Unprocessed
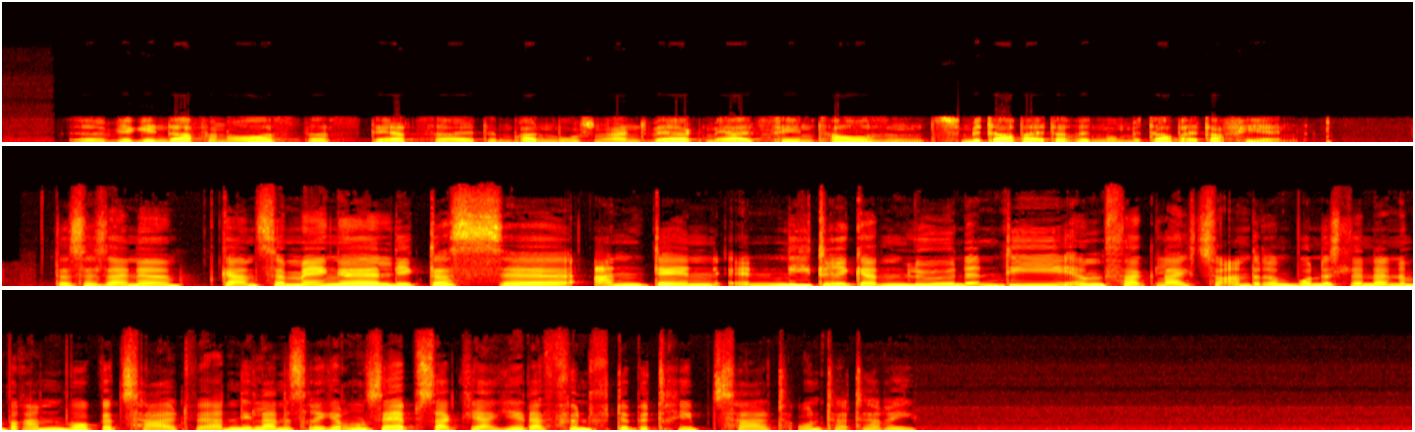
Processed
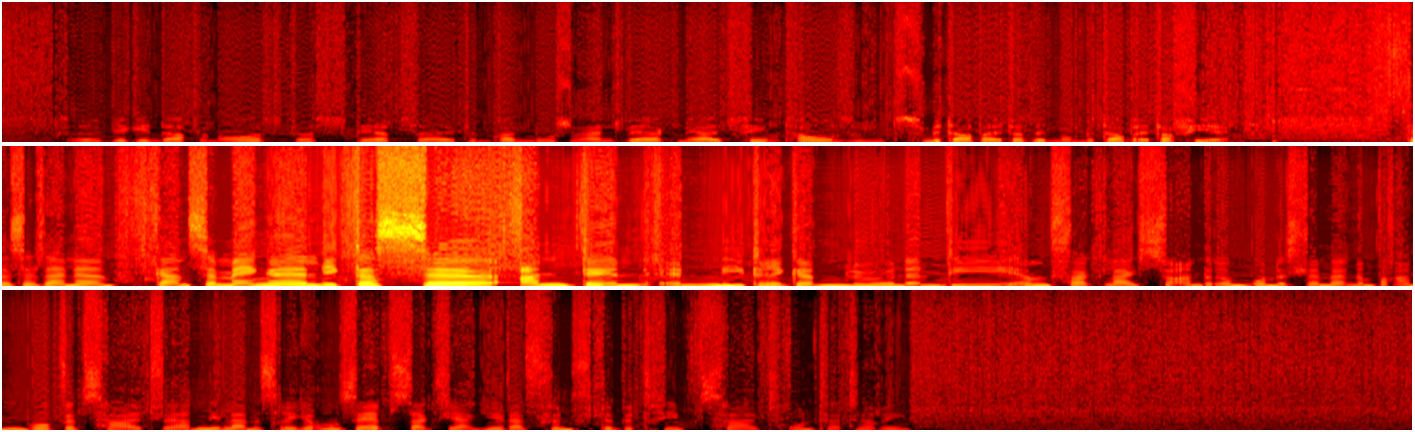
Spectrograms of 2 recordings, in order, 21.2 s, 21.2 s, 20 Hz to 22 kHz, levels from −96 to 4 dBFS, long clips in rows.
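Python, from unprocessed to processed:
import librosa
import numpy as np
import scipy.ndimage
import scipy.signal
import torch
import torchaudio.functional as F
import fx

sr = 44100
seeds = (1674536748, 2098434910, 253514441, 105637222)

y = x + 0.5 * 10.0 ** (-18.0 / 20.0) * np.diff(np.sign(x), prepend=np.sign(x[:1]))
y = fx.doppler_pass(y, sr, speed_mps=14, closest_m=4.0, pass_at_s=9.22)
y = fx.dereverb_blind(y, sr, rt60_s=0.68)
y = F.gain(torch.from_numpy(y), 3.5).numpy()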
